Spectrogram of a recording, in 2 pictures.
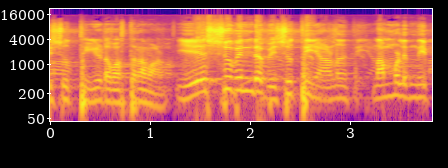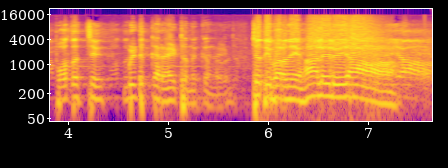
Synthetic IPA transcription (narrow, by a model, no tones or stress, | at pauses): iɕud̪ʱːijuɽe̞ʋɐst̪ɐɾɐma̰ːɳɨ̰je̞ːɕuʋinde̞ʋiɕud̪ʱːijaːɳɨnɐmːɐɭinːipoðɐt͡ɕːɨ | ʋiɽukːɐɾaːjiʈːɨnikːunːɐ̰ðɨ̰ | t͡ɕɐt̪ːipɐrɐɲːɨɦaːleːluːja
